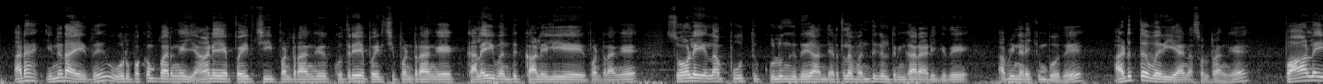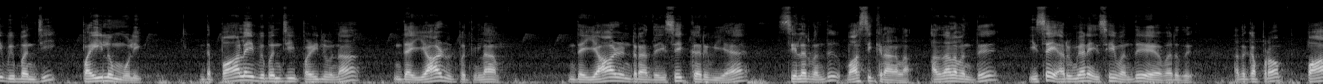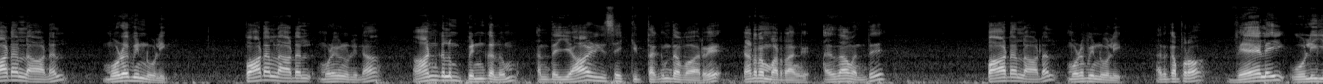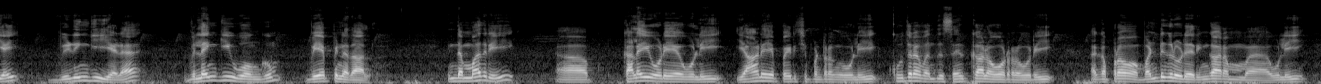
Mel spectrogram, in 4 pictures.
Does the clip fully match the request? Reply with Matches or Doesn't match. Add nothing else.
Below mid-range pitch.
Matches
